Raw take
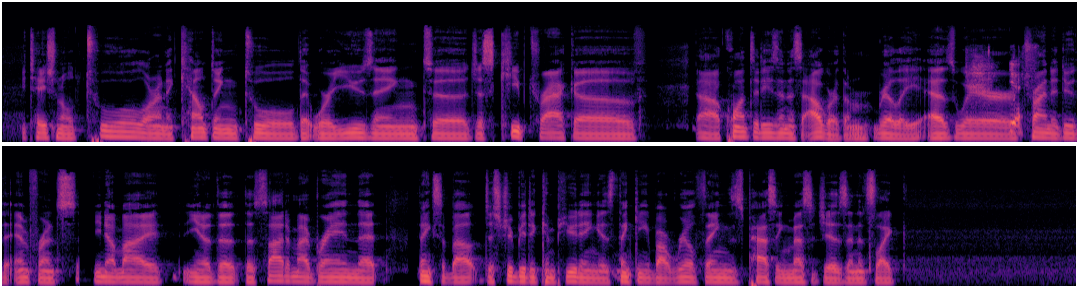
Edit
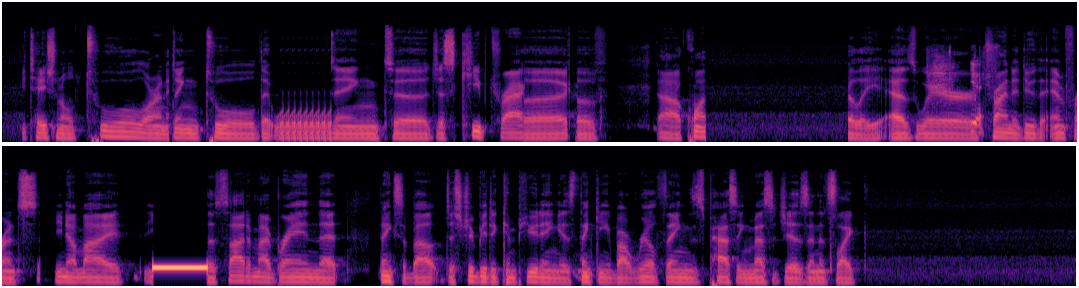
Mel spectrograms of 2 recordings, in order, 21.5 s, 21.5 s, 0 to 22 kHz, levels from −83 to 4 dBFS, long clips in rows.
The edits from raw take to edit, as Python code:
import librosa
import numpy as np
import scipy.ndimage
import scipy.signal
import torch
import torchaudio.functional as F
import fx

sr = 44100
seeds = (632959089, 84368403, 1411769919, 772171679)

y = fx.edit(x, sr, fx.cut(start_s=1.66, length_s=0.39),
    fx.stutter_over(start_s=3.14, slice_s=0.06, count=9),
    fx.reverse_span(start_s=5.61, length_s=0.53),
    fx.room_tone_fill(start_s=7.42, length_s=1.43),
    fx.bleep(start_s=12.64, length_s=0.55, hz=417.0, db=-10.5), tone=tone)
